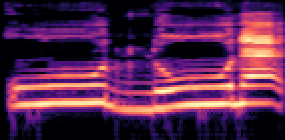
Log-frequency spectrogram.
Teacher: یہاں قاف کو واو ساکن کے ساتھ ملائیں گے تو کھینچ کر ادا کریں گے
